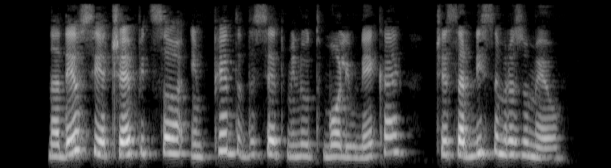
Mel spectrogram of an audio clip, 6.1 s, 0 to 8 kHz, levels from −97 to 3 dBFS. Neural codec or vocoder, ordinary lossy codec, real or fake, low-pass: none; MP3, 48 kbps; real; 7.2 kHz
